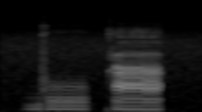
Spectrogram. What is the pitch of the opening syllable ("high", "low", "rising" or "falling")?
low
